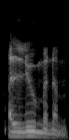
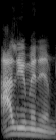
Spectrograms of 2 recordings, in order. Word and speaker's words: aluminium: Aluminum. Yes, aluminium.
